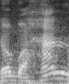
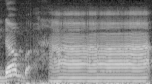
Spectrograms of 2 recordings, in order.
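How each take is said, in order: First: The word ends with an n sound. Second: The word ends with a long vowel. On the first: The reading continues without stopping. "dobahan menjadi dobha" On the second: The reading stops at the end of the verse. "nunnya hilang, tanwinnya hilang, dan dibaca panjang"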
